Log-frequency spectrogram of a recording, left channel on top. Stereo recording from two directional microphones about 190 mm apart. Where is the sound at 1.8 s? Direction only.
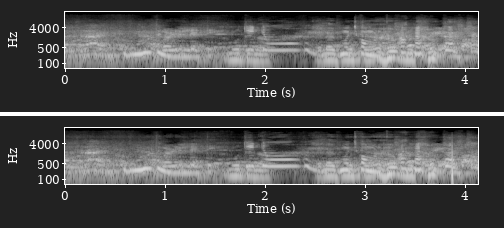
60° right (ahead or behind).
